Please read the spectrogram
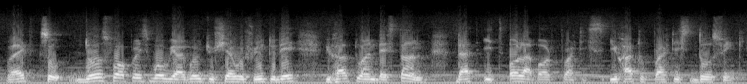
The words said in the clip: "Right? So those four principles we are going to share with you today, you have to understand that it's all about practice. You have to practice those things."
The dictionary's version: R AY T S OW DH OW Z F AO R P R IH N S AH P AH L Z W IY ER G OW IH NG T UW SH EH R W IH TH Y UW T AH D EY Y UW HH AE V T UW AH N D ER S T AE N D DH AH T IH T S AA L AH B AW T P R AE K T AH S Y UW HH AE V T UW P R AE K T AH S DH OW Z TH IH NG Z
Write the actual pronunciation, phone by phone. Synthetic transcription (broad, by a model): R AY T S OW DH OW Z F AO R P R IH N S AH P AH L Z W IY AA G OW IH NG T UW SH EH R W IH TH Y UW T AH D EY Y UW HH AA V T UW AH N D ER S T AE N D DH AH T IH T S AA L AH B AW T P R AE K T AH S Y UW HH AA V T UW P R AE K T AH S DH OW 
